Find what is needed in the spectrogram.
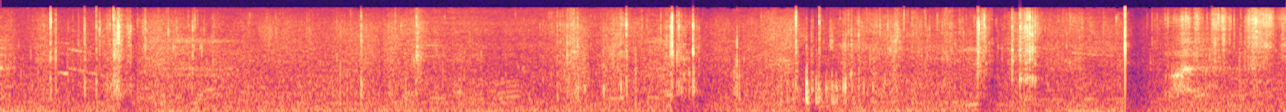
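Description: Short clicks and scrapes of a fillet knife and gloved hands working a cod on a plastic cutting board, over a low steady rumble, with faint indistinct voices now and then.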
